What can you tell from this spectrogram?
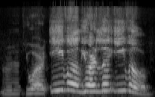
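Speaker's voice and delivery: a loud, put-on accusing voice; accusing villain voice. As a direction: denounce him as pure evil.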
